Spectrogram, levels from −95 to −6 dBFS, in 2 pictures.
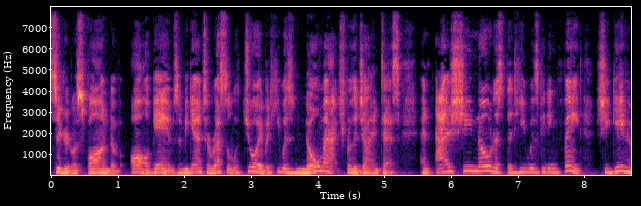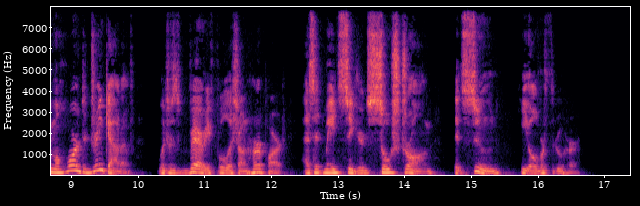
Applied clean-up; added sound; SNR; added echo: none; none; none; none.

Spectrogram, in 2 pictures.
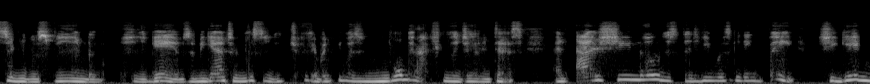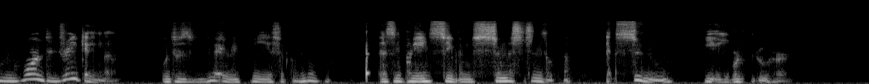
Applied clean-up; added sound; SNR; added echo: neural diffusion model UNIVERSE++.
